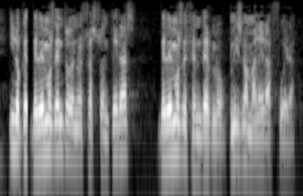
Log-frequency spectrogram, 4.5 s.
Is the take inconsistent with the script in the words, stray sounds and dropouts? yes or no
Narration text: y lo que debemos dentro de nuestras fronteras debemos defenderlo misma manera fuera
no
